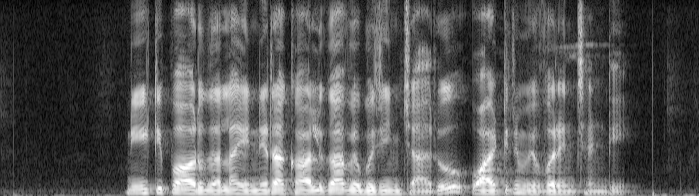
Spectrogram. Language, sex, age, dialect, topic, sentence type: Telugu, male, 18-24, Utterandhra, agriculture, question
